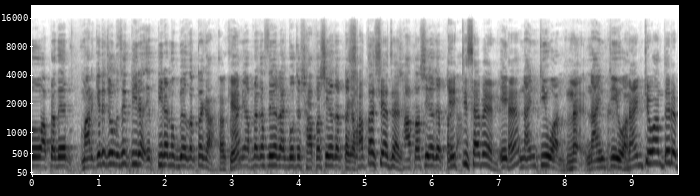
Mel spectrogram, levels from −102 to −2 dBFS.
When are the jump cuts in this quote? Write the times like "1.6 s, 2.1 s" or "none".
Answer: none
